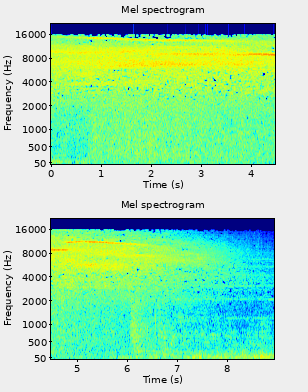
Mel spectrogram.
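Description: Loud steady hiss of pressurized water and air escaping from the MV water spray system's overhead pipework under hydrotest, with a faint high whistle in it. It fades away over the last few seconds.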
